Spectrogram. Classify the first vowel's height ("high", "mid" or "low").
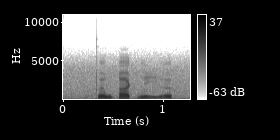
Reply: mid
